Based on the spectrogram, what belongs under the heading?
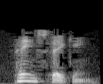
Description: pains・tak・ing /péɪnztèɪkɪŋ/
